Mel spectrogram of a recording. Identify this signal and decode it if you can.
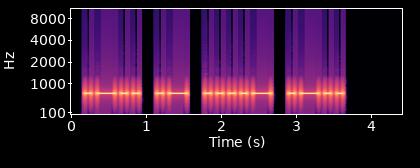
Morse code, heard as a keyed tone, about 15 wpm, 700 Hz. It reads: LA4L
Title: DXCC-100 Call Signs - 4 Characters - Repeated 3x - 15wpm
